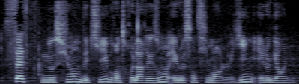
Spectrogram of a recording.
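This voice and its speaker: A woman's voice: medium pitch, normal speed, dark tone, a little hiss or hum. A woman giving a casual, rambling tarot reading, full of fillers and self-corrections. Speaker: tarot card reader.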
